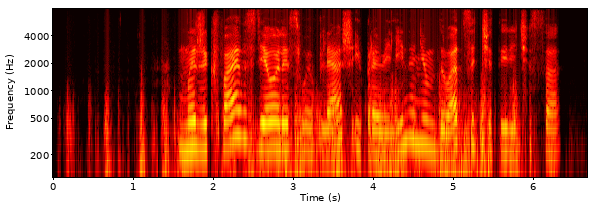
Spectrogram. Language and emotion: Russian, positive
